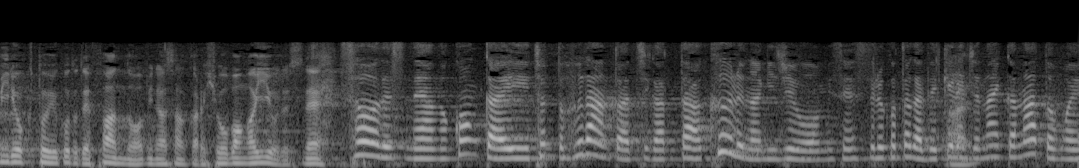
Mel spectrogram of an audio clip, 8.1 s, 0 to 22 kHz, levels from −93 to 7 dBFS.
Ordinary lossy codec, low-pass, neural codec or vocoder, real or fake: none; none; none; real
